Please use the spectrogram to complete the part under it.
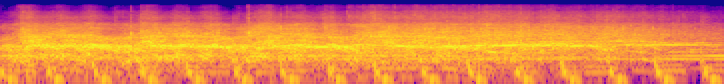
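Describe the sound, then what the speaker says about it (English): An American pro wrestling arena crowd chants for Kenta Kobashi after his match, a loud sustained roar of many voices that fills the hall with rhythmic pulses and barely fades by the end. "The match ends with chants of arigato, arigato from the American crowd."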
